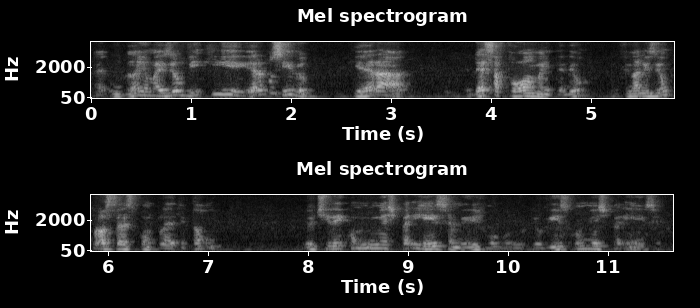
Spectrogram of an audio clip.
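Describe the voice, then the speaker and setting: A middle-aged man from Salvador, a businessman telling his story as an interview guest, relaxed and hesitant with frequent tag questions. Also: on the high side, fairly quick, a little hiss or hum. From Salvador, Brazil. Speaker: guest, businessman and property investor.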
